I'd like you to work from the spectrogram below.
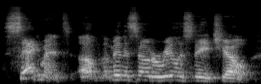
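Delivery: high, projected live-radio welcome; radio show intro. Real, not acted. We're going back live on air.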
